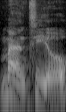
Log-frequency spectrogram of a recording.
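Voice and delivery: put-on Bajan accent. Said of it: "the only thing she got pretty right".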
